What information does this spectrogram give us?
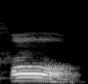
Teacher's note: Tadi di awal sudah saya sampaikan. Jadi yang dimaksud dengan isti'la itu pangkal lidahnya naik. Pangkal lidah naik itu seperti pengucapan lafal huruf qaf ya, o.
